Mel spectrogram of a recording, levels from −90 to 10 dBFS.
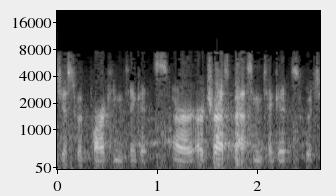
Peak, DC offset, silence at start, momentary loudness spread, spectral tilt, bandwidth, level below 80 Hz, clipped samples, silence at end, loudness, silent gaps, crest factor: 0 dBFS; under 0.1%; 0 s; 12 LU; -2.5 dB/octave; 8 kHz; -52 dBFS; under 0.1%; 0 s; -18 LUFS; none; 20 dB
